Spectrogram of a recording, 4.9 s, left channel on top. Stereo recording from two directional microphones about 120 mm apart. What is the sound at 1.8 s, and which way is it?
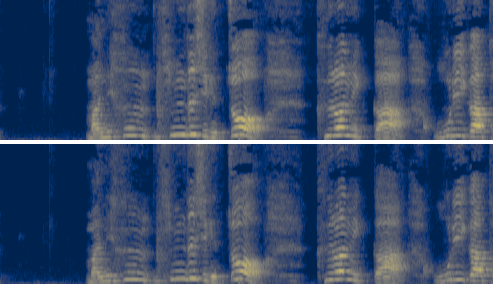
A woman's voice, 15° right (ahead or behind).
